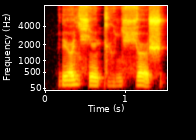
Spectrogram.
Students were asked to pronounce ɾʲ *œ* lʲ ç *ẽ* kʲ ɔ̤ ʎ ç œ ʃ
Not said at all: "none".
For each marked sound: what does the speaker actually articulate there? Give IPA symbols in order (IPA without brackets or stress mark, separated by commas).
œ, ẽ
